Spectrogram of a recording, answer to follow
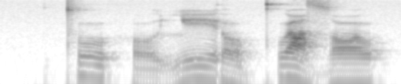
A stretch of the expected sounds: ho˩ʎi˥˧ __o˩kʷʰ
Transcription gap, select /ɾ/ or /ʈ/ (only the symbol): ɾ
